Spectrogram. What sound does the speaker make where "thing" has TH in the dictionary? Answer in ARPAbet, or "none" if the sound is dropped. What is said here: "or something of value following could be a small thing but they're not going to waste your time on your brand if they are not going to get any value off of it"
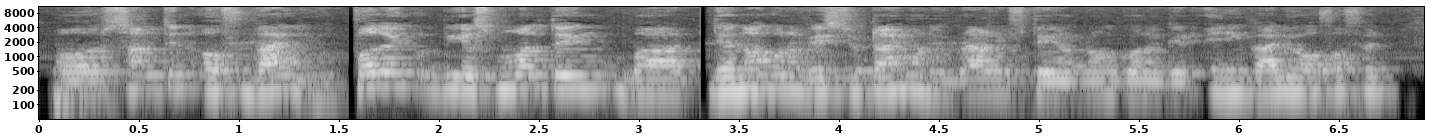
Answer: T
